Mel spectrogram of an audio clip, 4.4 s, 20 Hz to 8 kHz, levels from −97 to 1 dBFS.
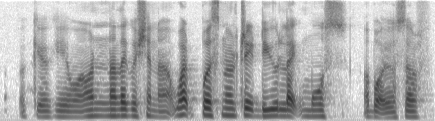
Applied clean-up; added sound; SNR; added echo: none; none; none; none.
